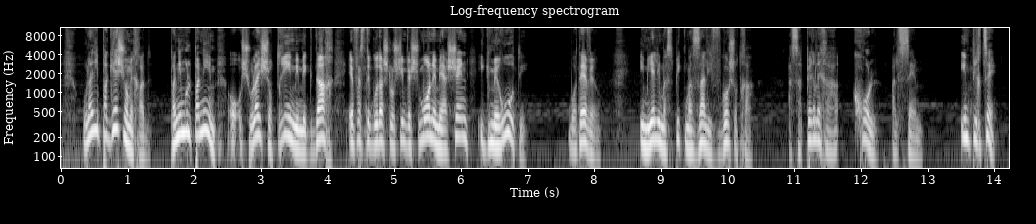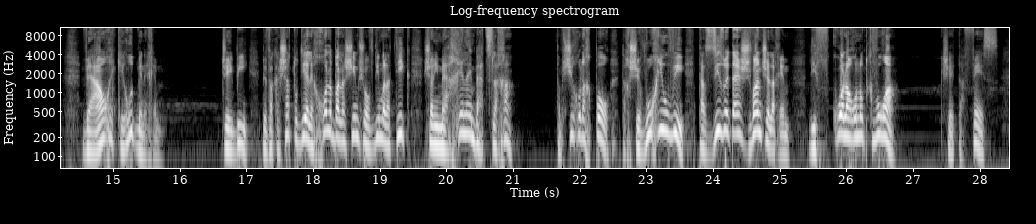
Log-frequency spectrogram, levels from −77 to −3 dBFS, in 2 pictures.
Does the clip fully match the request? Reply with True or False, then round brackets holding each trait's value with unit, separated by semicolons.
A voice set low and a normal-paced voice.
False (150 Hz; 125 wpm)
